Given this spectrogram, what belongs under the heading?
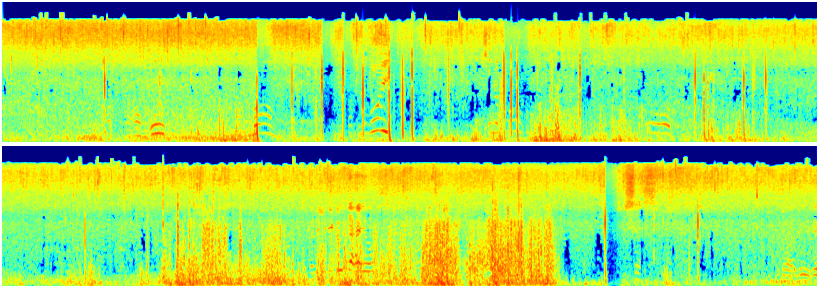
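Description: Heavy rain pours in Dubai, a steady hiss of drops on surfaces mixed with gusty wind buffeting the microphone, while people talk and exclaim close by throughout.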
